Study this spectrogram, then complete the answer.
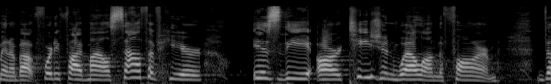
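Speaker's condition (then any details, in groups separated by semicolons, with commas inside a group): No condition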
